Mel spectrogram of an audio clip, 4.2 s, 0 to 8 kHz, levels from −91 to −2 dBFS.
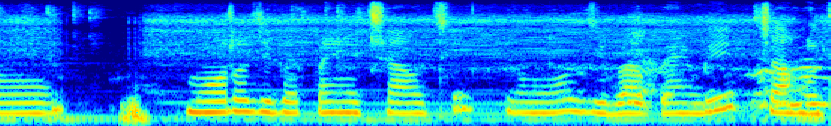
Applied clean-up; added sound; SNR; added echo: none; Guitar; 15 dB; none.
